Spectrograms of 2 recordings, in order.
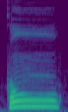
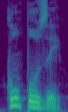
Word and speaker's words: composer: Okay, O and M together, after that a consonant, so it's the nasal on. Composer. Okay, you pronounce it Z here because you've got two vowels and only one S.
